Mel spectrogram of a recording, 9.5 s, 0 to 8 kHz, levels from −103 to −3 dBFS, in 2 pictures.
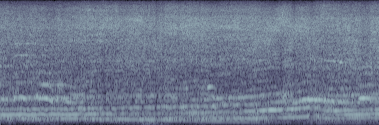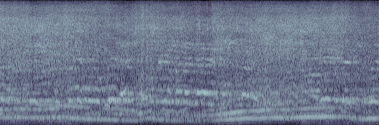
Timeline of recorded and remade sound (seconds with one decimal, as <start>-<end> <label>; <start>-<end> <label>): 0.0-1.9 recorded; 1.9-4.0 remade; 4.0-4.9 recorded; 4.9-6.8 remade; 6.8-7.4 recorded; 7.4-9.1 remade; 9.1-9.5 recorded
